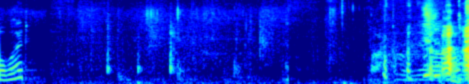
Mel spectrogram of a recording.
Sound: rustling footsteps; people laughing

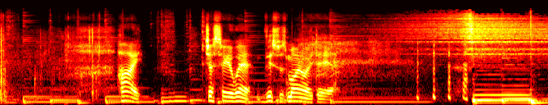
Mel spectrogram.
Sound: laughter

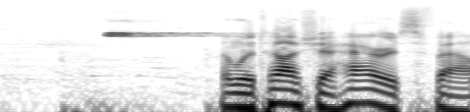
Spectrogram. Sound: whistle blowing

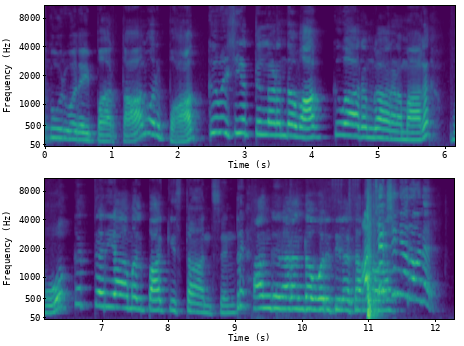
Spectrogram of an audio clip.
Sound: speaking slowly

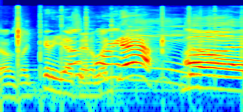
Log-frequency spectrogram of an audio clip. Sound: applauding

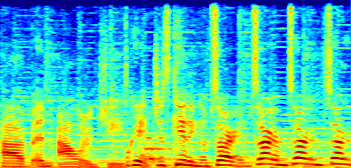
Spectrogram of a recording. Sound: Minnie barking

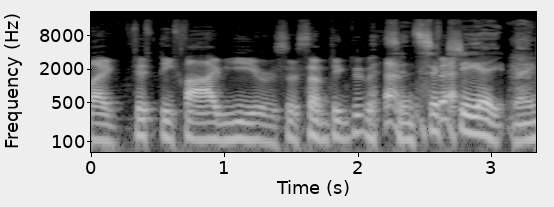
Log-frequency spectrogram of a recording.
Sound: laughs

